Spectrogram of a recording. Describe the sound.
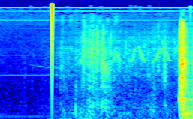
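Car doors on a sheriff's car as a uniformed sheriff and deputy get out: a sharp single click, a quiet stretch, then a louder, heavier thud of a door.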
